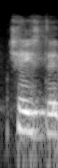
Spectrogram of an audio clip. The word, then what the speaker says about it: Chastin: Am I pronouncing that right, Chastin? Chastin. It is Chastin.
